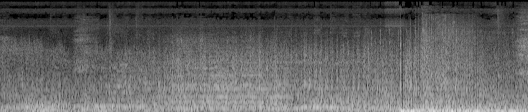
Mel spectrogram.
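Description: A large airplane explodes in Tomb Raider, heard as a continuous loud roaring rumble like rotors or burning engines, swelling into a heavier boom near the end, with no voices.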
